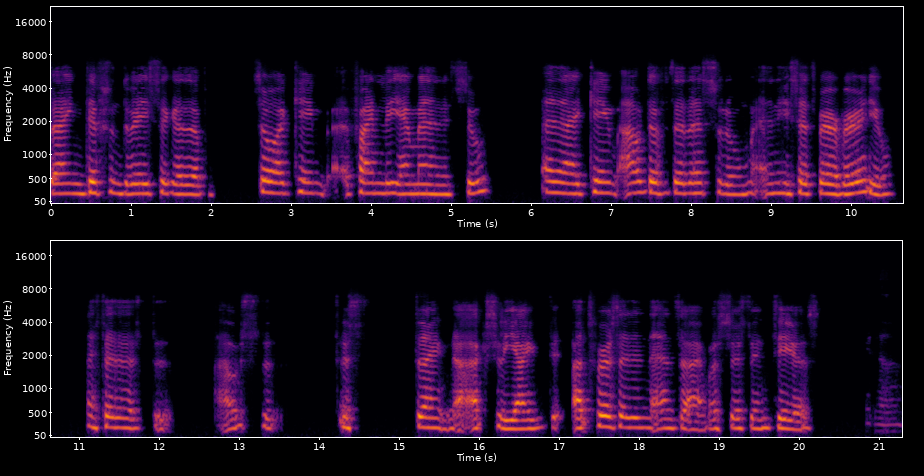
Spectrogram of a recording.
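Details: Woman, retired nurse, with multiple system atrophy, mainly parkinsonian type with some cerebellar features; speech symptoms began about two years earlier; reports some days with no voice at all; dysarthria (multiple system atrophy).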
